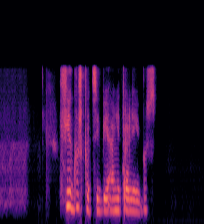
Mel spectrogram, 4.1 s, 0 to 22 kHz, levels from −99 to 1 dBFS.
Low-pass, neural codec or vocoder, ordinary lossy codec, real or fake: 7.2 kHz; codec, 16 kHz, 2 kbps, FreqCodec, smaller model; none; fake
